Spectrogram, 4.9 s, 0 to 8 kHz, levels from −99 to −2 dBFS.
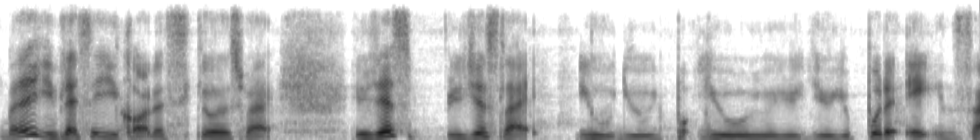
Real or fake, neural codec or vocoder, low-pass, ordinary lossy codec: fake; codec, 24 kHz, 6 kbps, HILCodec; 7.2 kHz; Opus, 64 kbps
